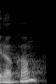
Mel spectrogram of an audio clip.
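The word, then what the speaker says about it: راء: র হরফটি এখানে আমরা পুর করে উচ্চারণ করব। মোটা করে উচ্চারণ করব। এবং র হরফটি এক আলিফ টেনে পড়ব।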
